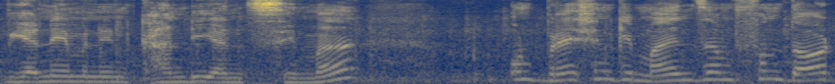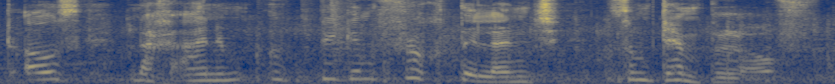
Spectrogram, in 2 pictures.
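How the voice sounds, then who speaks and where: An actor playing a learned, self-important Tamil gentleman in a radio play, speaking politely in florid, pompous phrases. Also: high-pitched, lively intonation, measured pace, background noise. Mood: delighted, inviting. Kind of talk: German radio play acting.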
